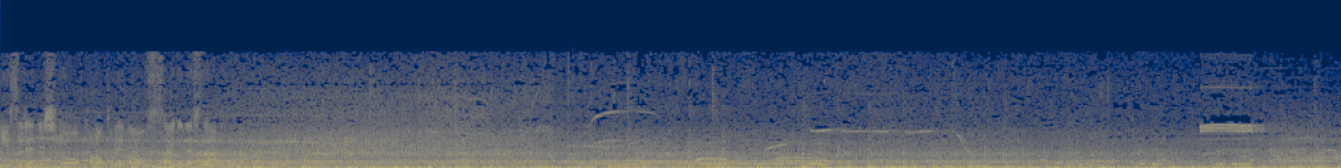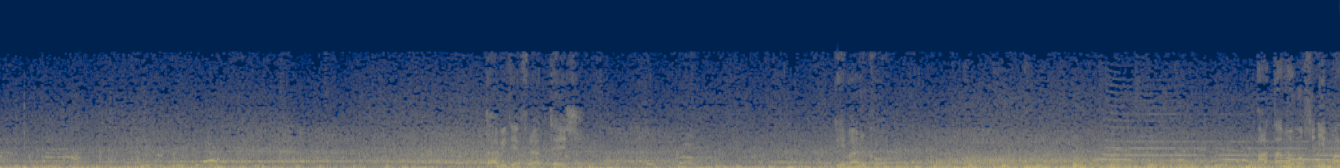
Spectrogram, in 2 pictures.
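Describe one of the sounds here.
A large stadium crowd roars and chants steadily.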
